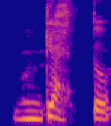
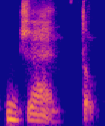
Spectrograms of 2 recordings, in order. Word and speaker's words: ghetto: was jeto g-e-d-g-e-t-o and the first jews that moved here speak in german would therefore pronounce the word jetto with a guttural god so ghetto instead of jetto and in 1542 this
